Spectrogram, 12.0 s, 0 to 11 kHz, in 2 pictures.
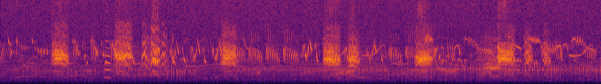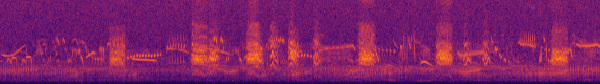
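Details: White-winged terns at a breeding colony in the Oostpolder, nesting there for the second time, 2015: a dense chorus of short, harsh, scratchy calls overlapping continuously, with sharper accented notes every second or so.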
